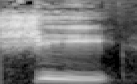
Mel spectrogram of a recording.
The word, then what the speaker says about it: Xi: It's actually pronounced Xi. But who has who named Xi? Xi Jinping of China.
